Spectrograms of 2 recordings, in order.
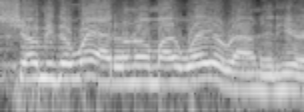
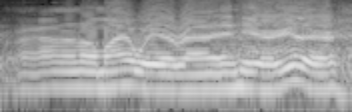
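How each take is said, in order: First: Lightly voiced policeman, slightly raised pitch; brisk request from a policeman character. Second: Lower-pitched reply in character; low, deadpan character aside. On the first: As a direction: policeman admitting he's lost, lightly acted. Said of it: "the policeman goes". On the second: Acted. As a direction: drop the voice for a sheepish admission.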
